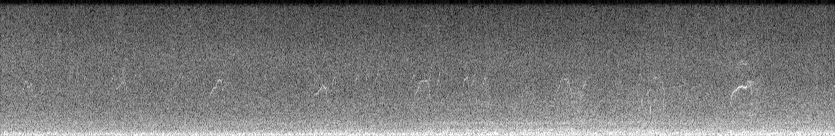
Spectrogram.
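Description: Faint outdoor ambience: a steady low background noise with short, high chirps from a distant bird every second or two.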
